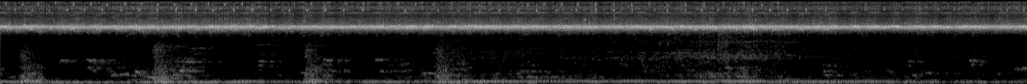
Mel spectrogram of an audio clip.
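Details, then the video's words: Crickets at a cricket farm breeding facility, thousands chirping as one constant high-pitched buzzing chorus, with occasional faint taps and a low droning hum. "Cricket Chirping Sound"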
